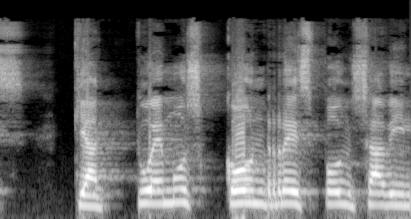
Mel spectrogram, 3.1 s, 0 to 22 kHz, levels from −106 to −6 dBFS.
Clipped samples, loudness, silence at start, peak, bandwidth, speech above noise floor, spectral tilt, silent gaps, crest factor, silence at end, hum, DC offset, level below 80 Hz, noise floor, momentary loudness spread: under 0.1%; -13 LUFS; 0 s; 0 dBFS; 16 kHz; 24 dB; -4.5 dB/octave; none; 14 dB; 0 s; none; under 0.1%; -50 dBFS; -36 dBFS; 9 LU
